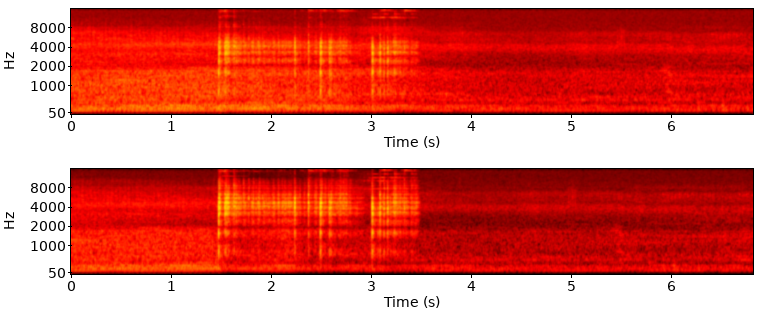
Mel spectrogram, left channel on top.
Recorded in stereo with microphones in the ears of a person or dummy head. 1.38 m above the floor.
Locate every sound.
1.5 s a dropped coin: 45° right (ahead or behind)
